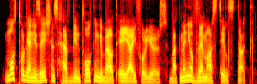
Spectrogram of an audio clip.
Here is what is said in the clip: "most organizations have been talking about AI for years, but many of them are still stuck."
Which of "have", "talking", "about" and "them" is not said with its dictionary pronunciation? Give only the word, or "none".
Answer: none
